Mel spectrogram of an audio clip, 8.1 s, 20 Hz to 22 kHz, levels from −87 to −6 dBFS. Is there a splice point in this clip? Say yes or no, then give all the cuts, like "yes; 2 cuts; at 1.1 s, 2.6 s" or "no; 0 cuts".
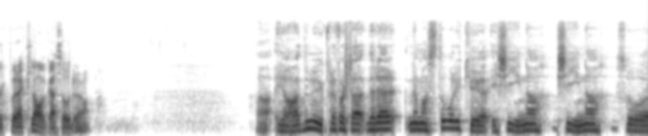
yes; 4 cuts; at 0.9 s, 4.0 s, 5.0 s, 7.0 s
